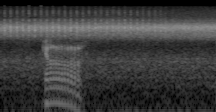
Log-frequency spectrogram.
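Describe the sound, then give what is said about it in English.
A dense, steady chorus of Cassini periodical cicadas hums with a continuous high-pitched buzz throughout, briefly overlaid near the start by a short, tonal, wavering call. “This is Cassini.”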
